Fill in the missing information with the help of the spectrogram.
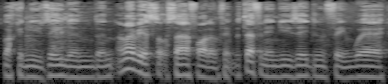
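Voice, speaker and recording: A man, a podcast guest chatting casually and telling lively stories that act out little exchanges. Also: lowish voice, racing, slight background noise. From United Kingdom. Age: 40s. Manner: lively storyteller who acts out quoted exchanges. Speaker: podcast guest, business founder. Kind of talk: casual interview chat.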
